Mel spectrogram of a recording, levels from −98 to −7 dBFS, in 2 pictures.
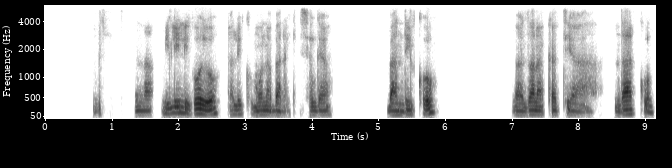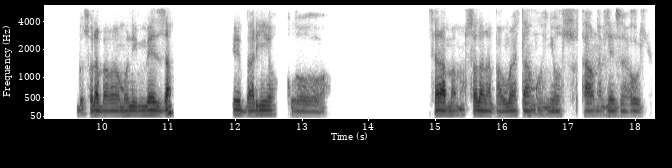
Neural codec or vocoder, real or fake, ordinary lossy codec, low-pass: codec, 24 kHz, 0.9 kbps, WavTokenizer, medium speech release version 2; fake; Opus, 24 kbps; 5.4 kHz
